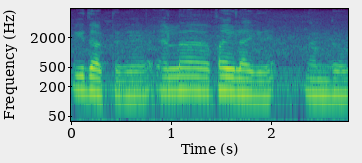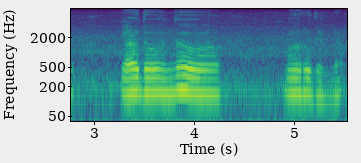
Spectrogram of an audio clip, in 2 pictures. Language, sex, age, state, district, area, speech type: Kannada, male, 30-45, Karnataka, Udupi, rural, spontaneous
